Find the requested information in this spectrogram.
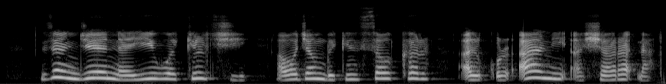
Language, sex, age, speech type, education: Hausa, female, 15-29, spontaneous, tertiary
